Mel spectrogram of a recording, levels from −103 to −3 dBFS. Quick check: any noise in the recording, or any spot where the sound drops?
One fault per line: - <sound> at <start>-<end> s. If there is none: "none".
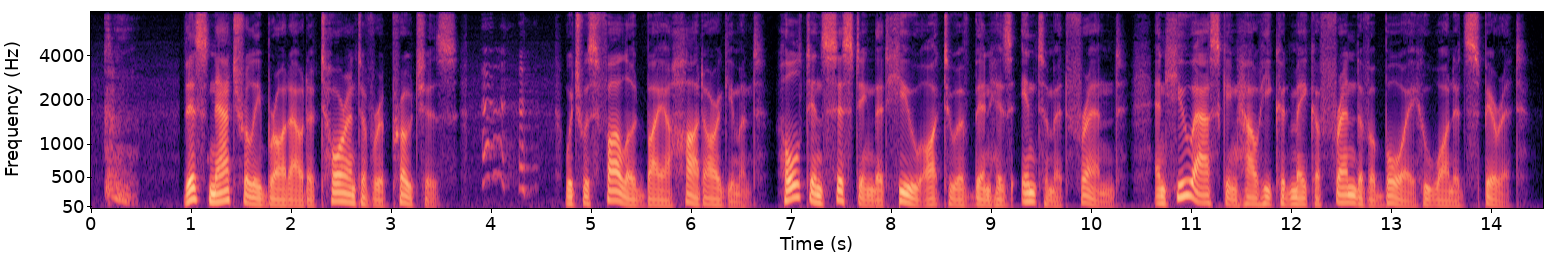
- throat clearing at 0.1-0.5 s
- laugh at 3.9-4.5 s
